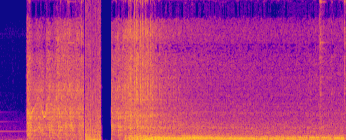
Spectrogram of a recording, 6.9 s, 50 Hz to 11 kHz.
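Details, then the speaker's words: 1995 Ford Taurus 3.8L V6 with big turbo, after startup: cranks and catches, then idles with an uneven, lumpy beat and occasional stumbles; much better than before but still misfiring a little. "much better running way way way way better it's still misfiring a little bit but nowhere near as bad as it was"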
